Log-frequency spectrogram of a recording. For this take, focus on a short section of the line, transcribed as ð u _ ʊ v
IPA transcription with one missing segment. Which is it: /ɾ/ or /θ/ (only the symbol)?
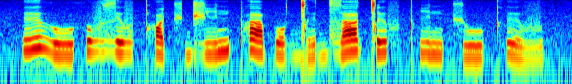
θ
